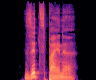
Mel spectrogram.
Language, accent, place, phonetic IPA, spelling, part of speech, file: German, Germany, Berlin, [ˈzɪt͡sˌbaɪ̯nə], Sitzbeine, noun, De-Sitzbeine.ogg
- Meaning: nominative/accusative/genitive plural of Sitzbein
